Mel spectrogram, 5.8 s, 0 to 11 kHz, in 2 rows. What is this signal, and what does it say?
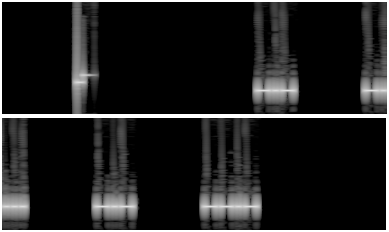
Morse code, heard as a keyed tone, about 40 wpm, spaced as for 14 wpm, 690 Hz. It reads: K6KQ
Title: USA Call Signs - 4 Characters - 6x Character Spacing - 40wpm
